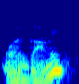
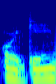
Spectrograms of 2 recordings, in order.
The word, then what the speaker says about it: Origame: it's produced by origani I'm going to say it's pronounced origami because well the logo is origami otherwise it's just orig game and it just sounds kind of weird it's R is seven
